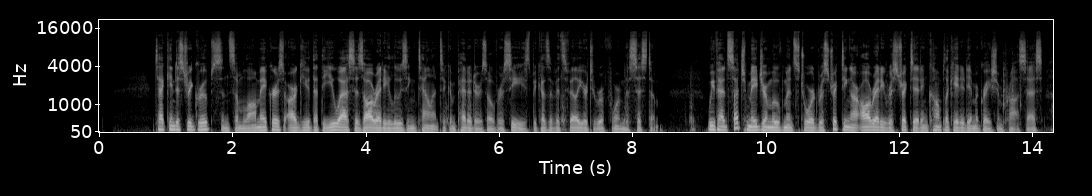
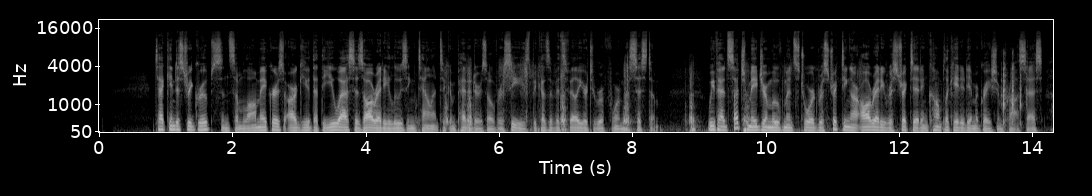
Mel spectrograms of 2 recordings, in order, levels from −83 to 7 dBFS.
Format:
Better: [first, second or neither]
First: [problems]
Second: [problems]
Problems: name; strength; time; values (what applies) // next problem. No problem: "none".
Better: first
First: household noises; faint; from 5 s on; 25 dB below the speech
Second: household noises; loud; from 5 s on; 10 dB below the speech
